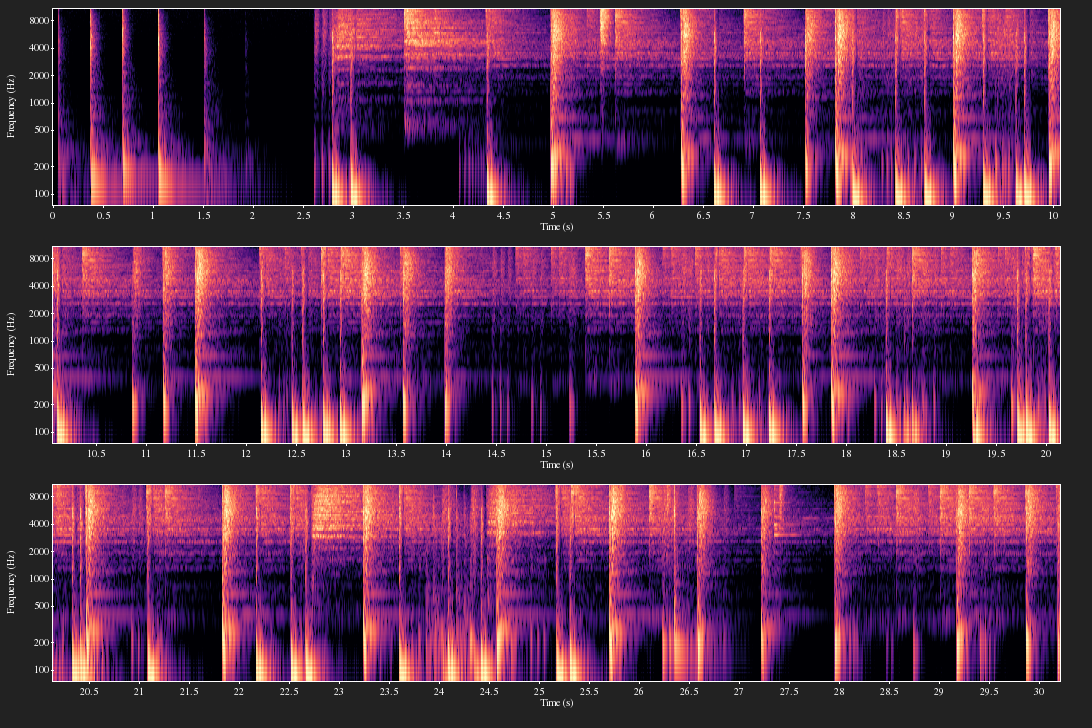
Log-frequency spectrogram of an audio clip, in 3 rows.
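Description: Simmons SD1250 electronic drum kit's Bubinga kit (drum kit six) played through its sound module: a beat of kick, snare, hi-hat and cymbal hits. It opens with a tom fill falling in pitch and a brief stop a little over two seconds in, with another tom fill near the end.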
